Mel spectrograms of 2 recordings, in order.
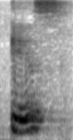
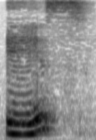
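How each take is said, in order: First: Estrela lifted high, syllables split; higher syllable demo. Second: Estrela spoken slowly as es-tre-la; syllable-timed demo. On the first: Teacher repeating Estrela for class, raised and split. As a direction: sound out Estrela with a rise. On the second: Teacher sounding out Estrela for students, syllable by syllable. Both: Shown as a demonstration. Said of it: "Vejam como eu pronuncio".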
